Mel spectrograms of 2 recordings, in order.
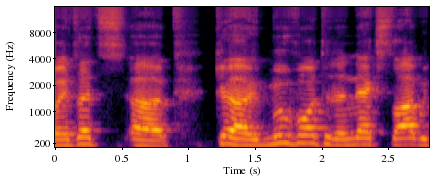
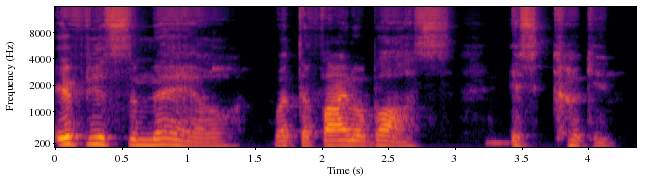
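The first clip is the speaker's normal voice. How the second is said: slow, deliberate word-by-word delivery, "smell" drawn out; 2 semitones lower, 8 dB quieter than usual. Retelling a wrestler's line to the crowd: slow The Rock voice. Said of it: "in the slow voice".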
